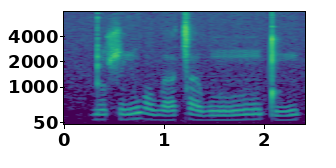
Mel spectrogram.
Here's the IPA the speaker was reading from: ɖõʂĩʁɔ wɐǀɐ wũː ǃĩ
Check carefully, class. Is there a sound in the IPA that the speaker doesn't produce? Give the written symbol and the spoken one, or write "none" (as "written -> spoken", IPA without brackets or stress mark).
ʁ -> w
